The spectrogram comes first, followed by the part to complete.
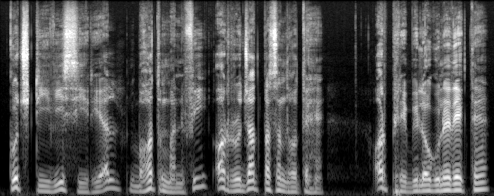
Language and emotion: Urdu, disgusted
